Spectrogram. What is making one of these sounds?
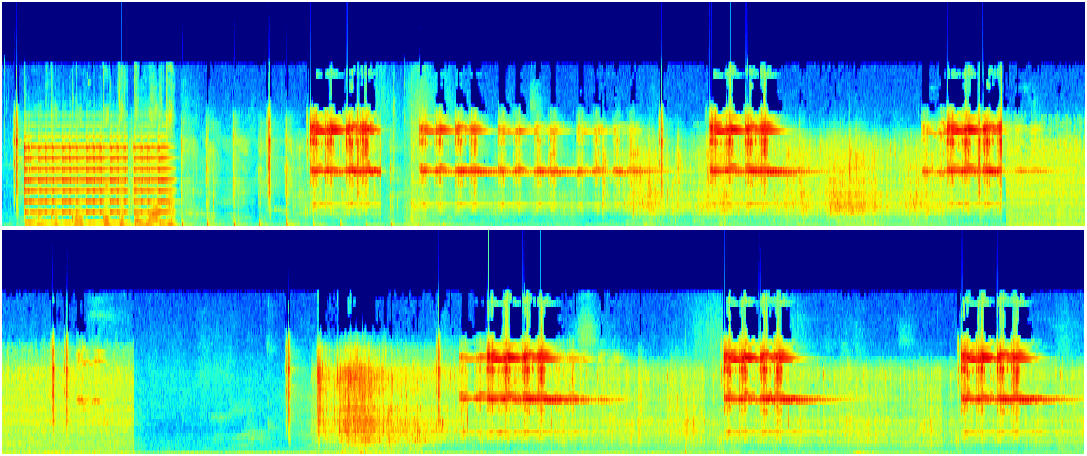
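A mobile game plays chiming sound effects and music.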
